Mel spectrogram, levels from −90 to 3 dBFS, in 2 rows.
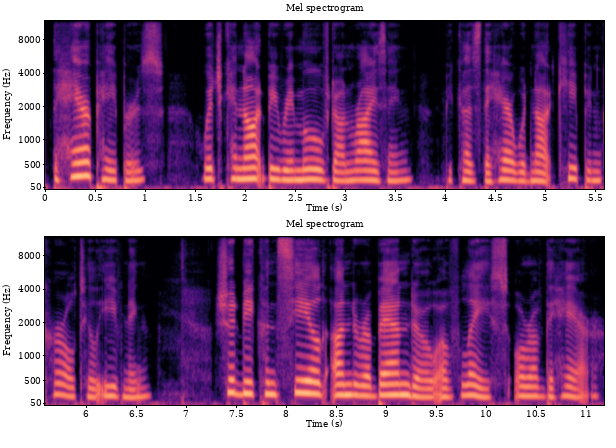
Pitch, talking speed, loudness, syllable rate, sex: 195 Hz, 165 wpm, -18 LUFS, 3.4 syllables/s, female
